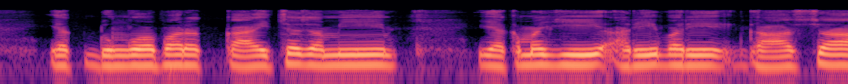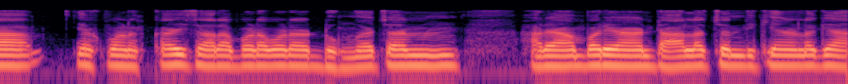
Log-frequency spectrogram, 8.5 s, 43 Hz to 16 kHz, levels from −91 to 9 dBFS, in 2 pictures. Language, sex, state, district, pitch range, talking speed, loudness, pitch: Garhwali, male, Uttarakhand, Uttarkashi, 160-170 Hz, 185 wpm, -14 LUFS, 165 Hz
